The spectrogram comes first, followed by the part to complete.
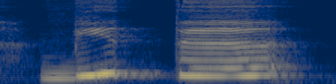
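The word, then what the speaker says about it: Bitte: untuk menjawab sama-sama itu kita bisa bilang bite. Bite. Iya. Ri dang ke ur ya. Saya tahu cara baca yang minta maaf.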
